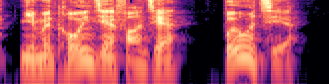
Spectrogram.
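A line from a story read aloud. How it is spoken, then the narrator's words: Giggling. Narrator (Chinese): 中兰人嬉笑说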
